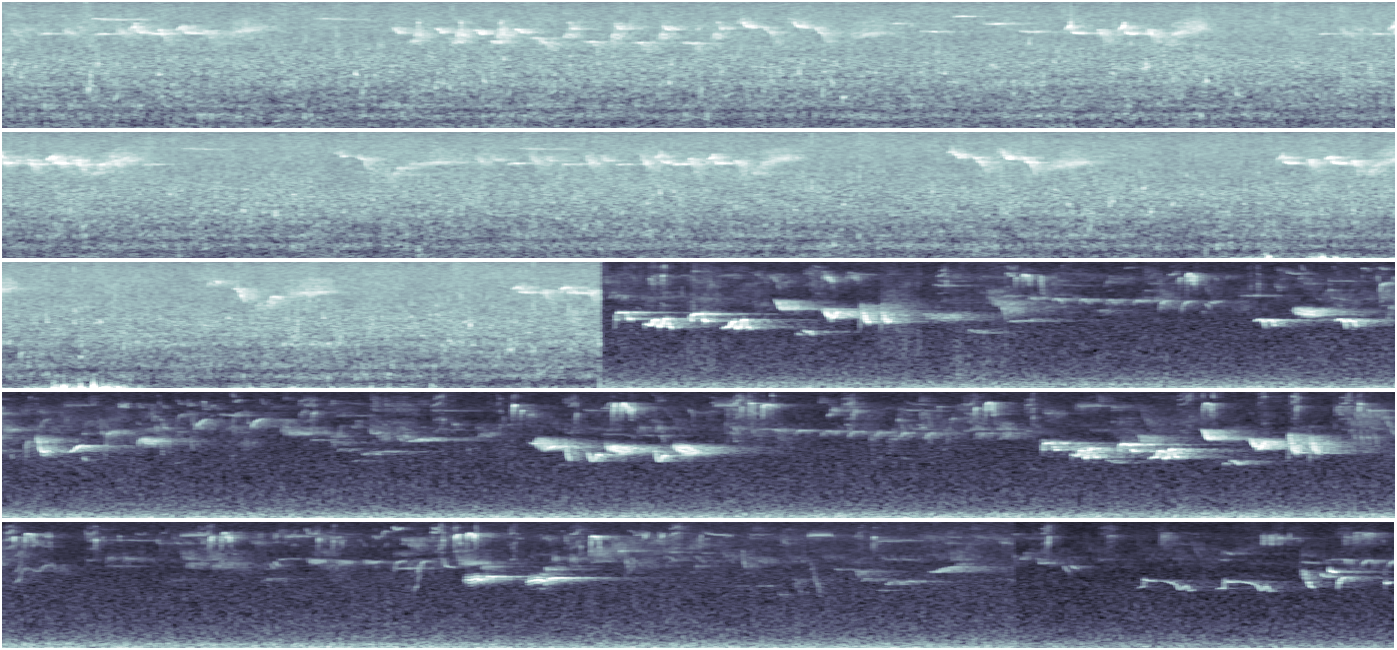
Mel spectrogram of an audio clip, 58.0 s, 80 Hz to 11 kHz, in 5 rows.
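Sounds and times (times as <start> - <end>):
rushing stream water: 0.0 - 29.4.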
